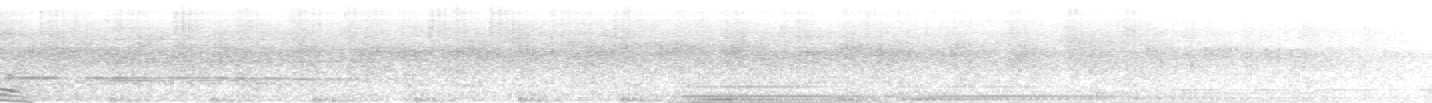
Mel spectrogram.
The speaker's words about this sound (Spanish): Vamos, un mejor aplauso.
